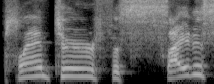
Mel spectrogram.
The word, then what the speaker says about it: plantar fasciitis: It's plantar fasciitis. Is that how you pronounce it, Dan?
